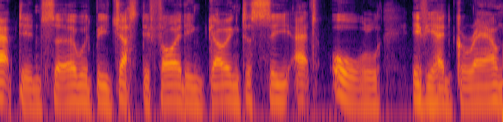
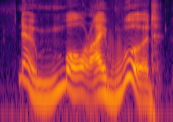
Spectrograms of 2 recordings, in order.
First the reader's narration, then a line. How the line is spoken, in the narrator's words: cried the squire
